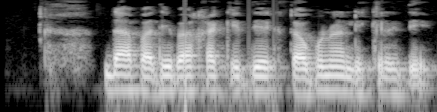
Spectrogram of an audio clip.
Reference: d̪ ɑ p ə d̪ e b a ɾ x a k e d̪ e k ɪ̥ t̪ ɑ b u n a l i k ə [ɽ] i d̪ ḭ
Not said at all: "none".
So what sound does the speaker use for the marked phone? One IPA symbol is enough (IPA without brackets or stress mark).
l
